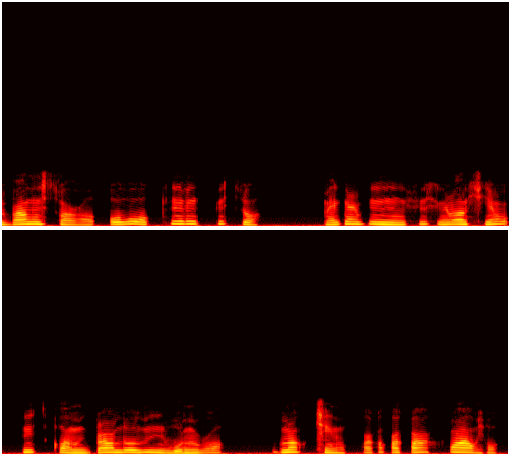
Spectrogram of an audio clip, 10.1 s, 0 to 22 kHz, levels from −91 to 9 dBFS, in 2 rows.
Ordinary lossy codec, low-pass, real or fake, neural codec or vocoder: none; 5.4 kHz; fake; autoencoder, 22.05 kHz, a latent of 192 numbers a frame, VITS, trained on many speakers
